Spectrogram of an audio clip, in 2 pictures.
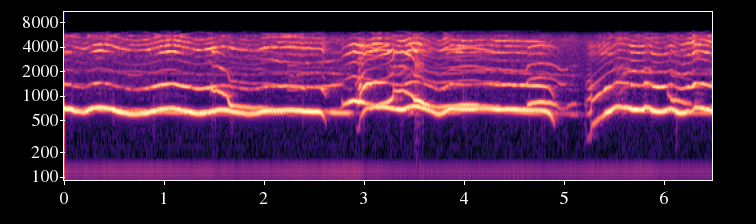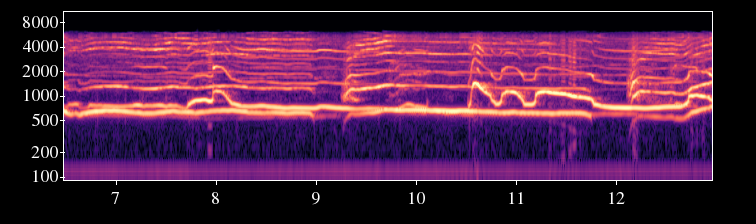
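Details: A Schnauzer named Piper howls almost without a break: long, steady, tuneful notes that wobble and bend in pitch, with only a brief dip partway through.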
